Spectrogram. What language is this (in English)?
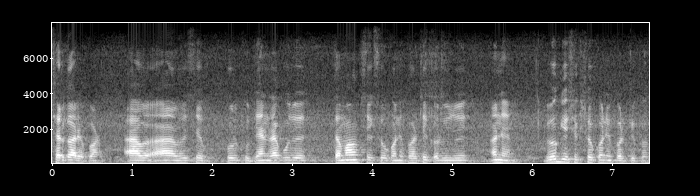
Gujarati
